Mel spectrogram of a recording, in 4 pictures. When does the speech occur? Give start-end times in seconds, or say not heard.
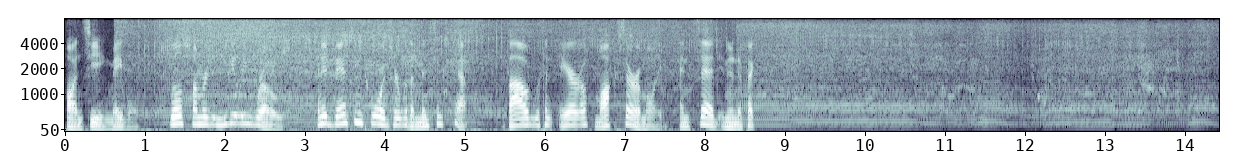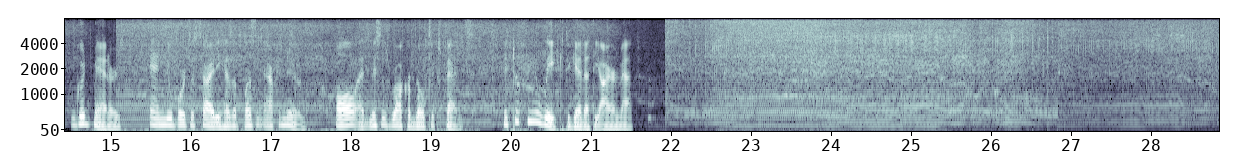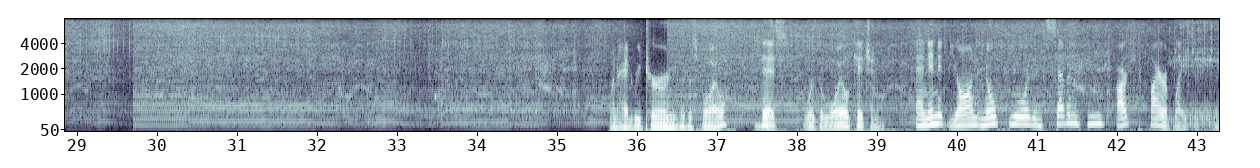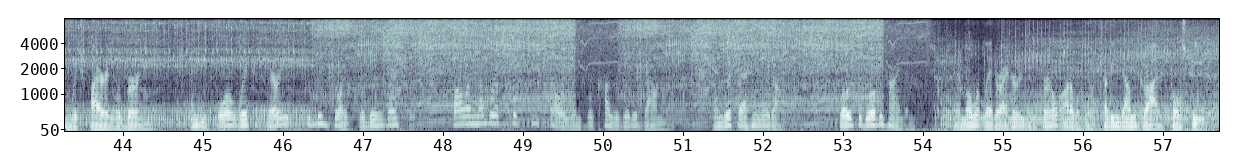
0.0-8.7, 14.5-21.5, 35.6-52.3, 52.9-57.6.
